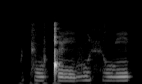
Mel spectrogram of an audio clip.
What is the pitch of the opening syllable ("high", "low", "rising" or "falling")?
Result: low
